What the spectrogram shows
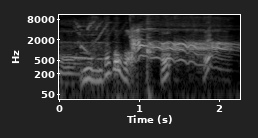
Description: Rawr

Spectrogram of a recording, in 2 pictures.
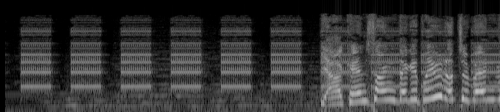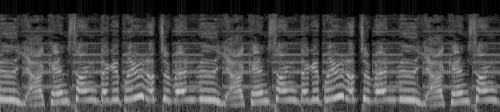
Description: Annoying Alarm Tone

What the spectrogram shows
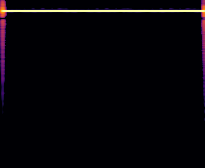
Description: Mosquito

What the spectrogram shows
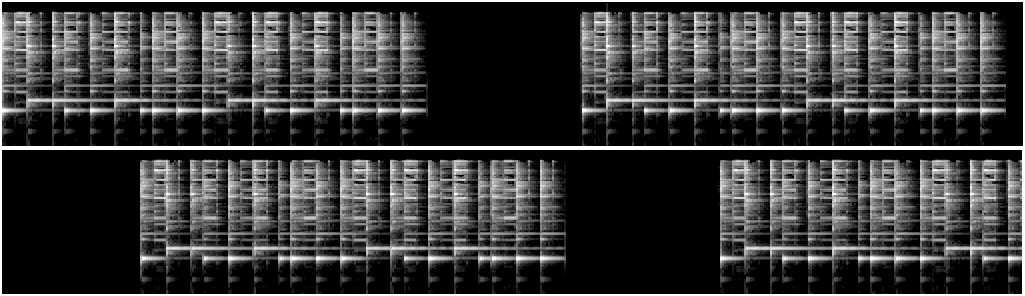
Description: Rhythm on a Cowbell

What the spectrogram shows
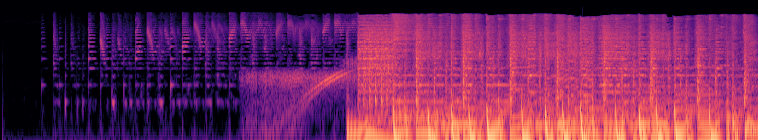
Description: Music

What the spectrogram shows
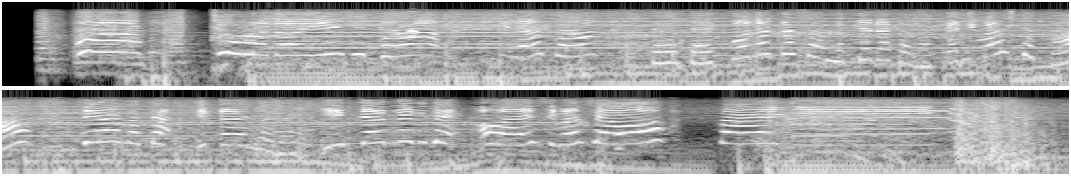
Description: Sms

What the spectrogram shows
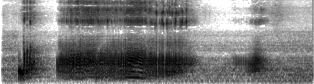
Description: Angry Dog

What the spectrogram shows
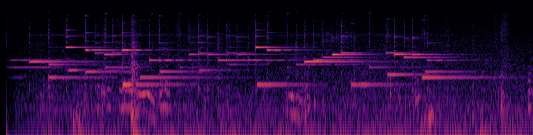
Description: Clock Sms; Totoro

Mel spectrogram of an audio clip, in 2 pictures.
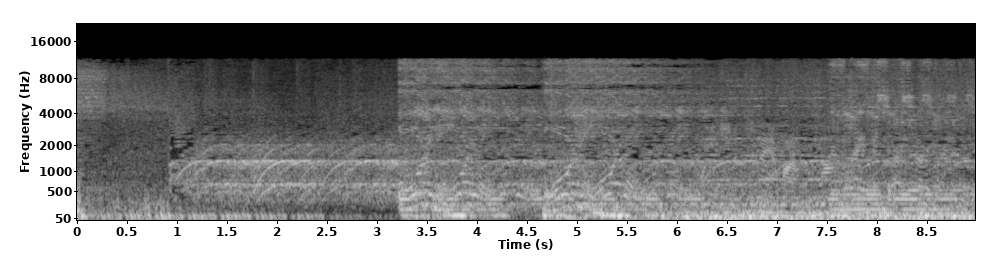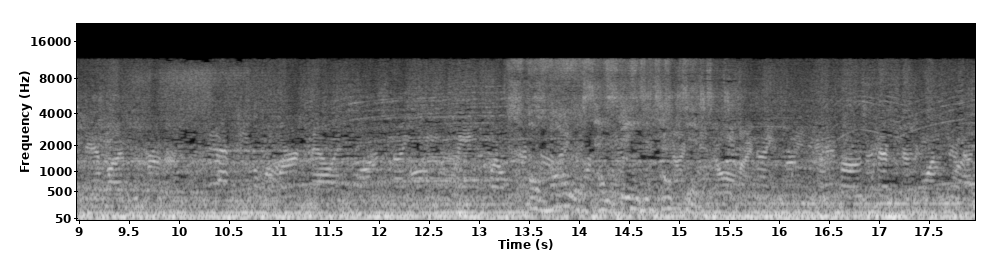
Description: Warning

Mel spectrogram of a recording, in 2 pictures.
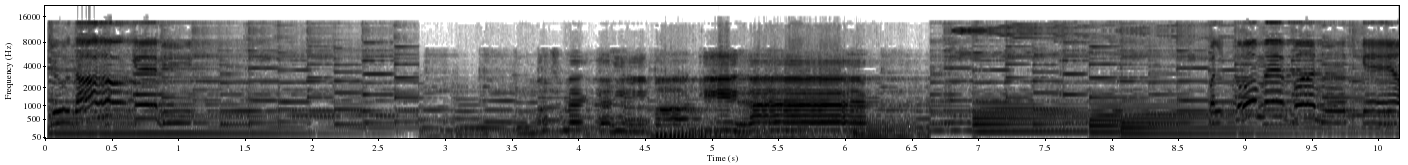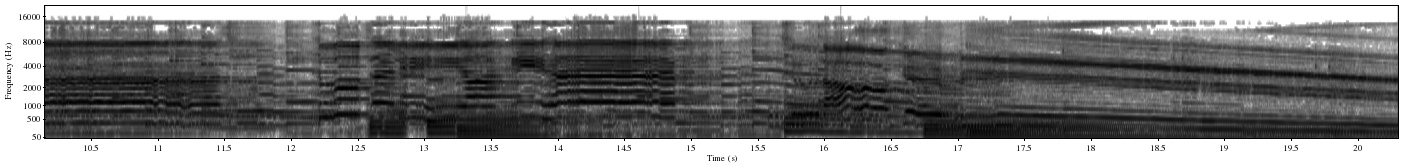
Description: Funny Song

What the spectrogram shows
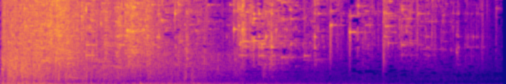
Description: Boom And Glass Break

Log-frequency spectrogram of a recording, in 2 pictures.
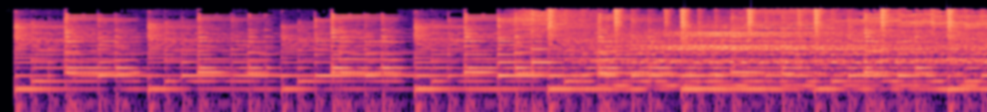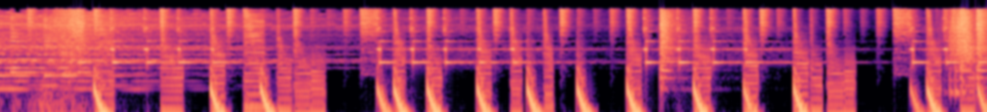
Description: Hop da electro

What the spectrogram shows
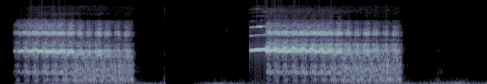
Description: horse; Ellie

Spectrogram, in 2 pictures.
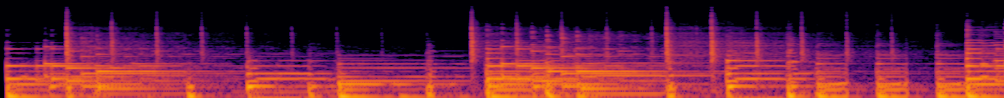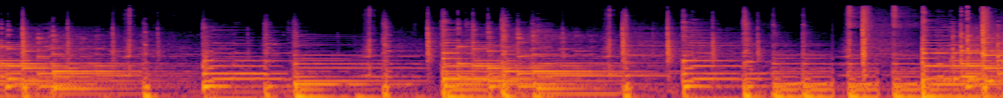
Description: Pop Intro

